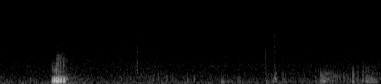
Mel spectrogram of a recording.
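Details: Hungry stomach growling after about 12 hours without eating: one short low gurgling rumble followed by faint bubbling; normal bowel sounds (borborygmi).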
